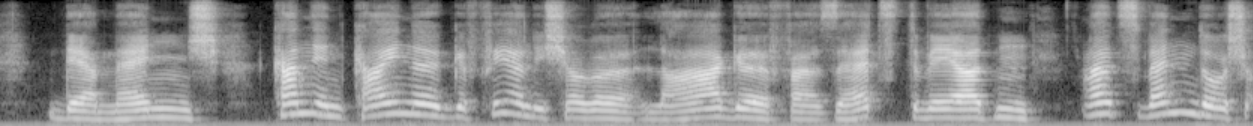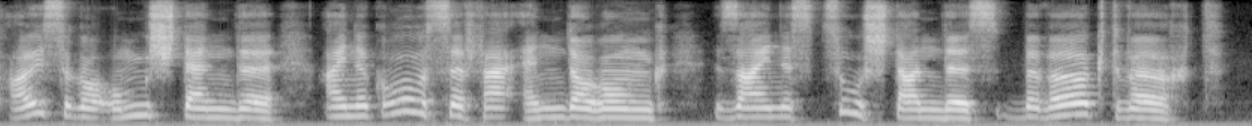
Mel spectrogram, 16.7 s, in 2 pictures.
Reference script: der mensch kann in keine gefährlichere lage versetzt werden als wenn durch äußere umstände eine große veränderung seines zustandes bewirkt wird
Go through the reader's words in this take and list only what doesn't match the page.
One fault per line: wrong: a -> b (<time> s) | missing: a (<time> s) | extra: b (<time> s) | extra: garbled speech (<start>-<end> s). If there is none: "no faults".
no faults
